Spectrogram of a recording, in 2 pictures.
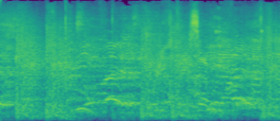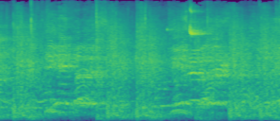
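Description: A crowd of spectators shouts and chatters in a large echoing gym.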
